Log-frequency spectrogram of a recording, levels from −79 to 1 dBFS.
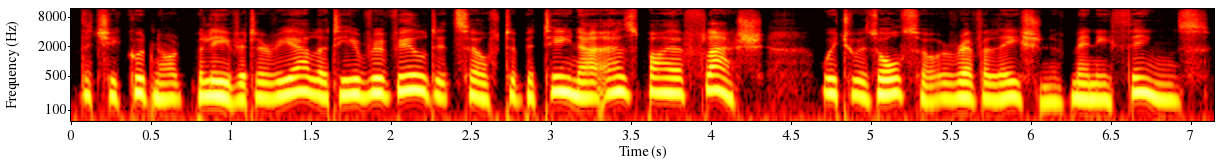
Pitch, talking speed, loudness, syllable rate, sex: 195 Hz, 200 wpm, -16 LUFS, 5.7 syllables/s, female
